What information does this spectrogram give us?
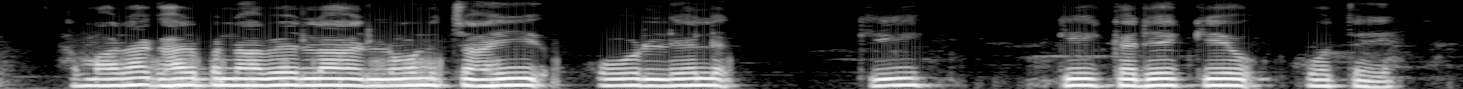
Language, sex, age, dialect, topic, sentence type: Magahi, male, 18-24, Western, banking, question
